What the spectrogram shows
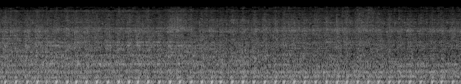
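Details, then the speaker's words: Scooter engine idling after replacing the block and cam bearing: even, regular idle beat near two pulses a second with no knock or clatter, quiet with clean exhaust smoke; the engine runs fine after the repair. "Okey hidup macam biasa. Alhamdulillah senyap. Mantap. Kita just tukar bearing cam dan blok."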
